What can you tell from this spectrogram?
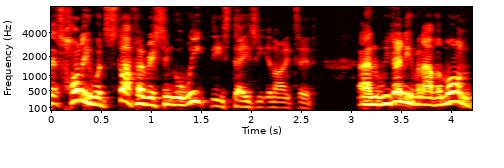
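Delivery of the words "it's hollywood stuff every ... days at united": ordinary talk, nothing marked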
